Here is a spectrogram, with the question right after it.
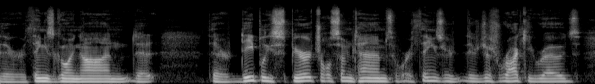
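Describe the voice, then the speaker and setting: In a very clean recording over a silent background, a man with a normal speaking voice speaks at a moderate pace, his fairly high pitch held in fairly even intonation. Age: 60s. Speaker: retired pastor. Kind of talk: interview.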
